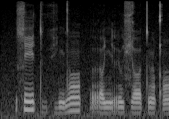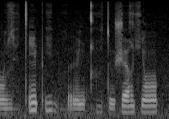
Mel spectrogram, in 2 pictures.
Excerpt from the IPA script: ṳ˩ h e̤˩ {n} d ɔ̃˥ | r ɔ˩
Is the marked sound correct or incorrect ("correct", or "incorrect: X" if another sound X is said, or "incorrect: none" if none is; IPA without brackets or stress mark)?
incorrect: ɲ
